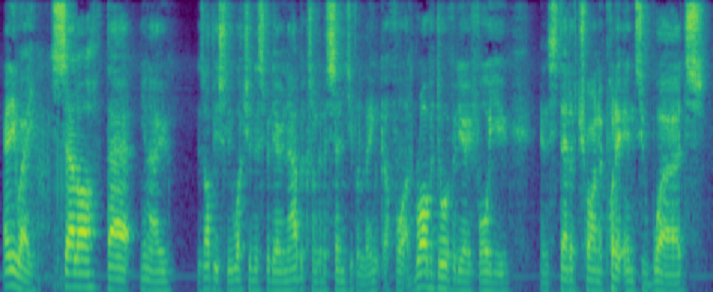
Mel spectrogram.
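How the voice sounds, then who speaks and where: A man's voice: on the low side, a little fast, a little mellow. British man, plain-spoken product reviewer. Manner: plain-spoken, matter-of-fact complaining. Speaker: product reviewer on a video channel.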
